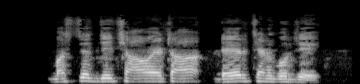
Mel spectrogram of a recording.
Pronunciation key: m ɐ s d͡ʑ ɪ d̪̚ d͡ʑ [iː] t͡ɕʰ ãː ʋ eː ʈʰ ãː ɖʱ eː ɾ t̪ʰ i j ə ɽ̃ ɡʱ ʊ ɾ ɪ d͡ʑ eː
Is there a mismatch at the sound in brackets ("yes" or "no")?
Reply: no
